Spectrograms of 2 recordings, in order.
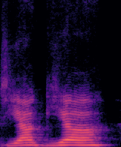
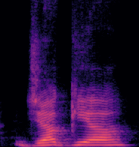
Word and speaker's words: yajna: different uh teachings and depending on what your mother tongue is you will pronounce sanskrit differently even people in india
